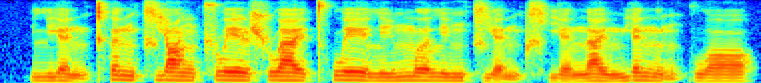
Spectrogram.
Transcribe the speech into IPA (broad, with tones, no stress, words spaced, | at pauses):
ljɛ̰˨˩nkʰə˥˧n t͡ɕjɑ˥˧ŋʈ͡ʂwe˥˧ɪ̯ʂwa˥˧ɪ̯ t̪ʰwe˥˩ɪ̯li˧˥ mɤ˥li˧˥ŋ t͡ɕjɛ̰˨˩nt͡ɕʰjɛ˧˥na˥˧ɪ̯ mjɛ˥˩nʊ̰˨˩ŋ kwɔ˥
